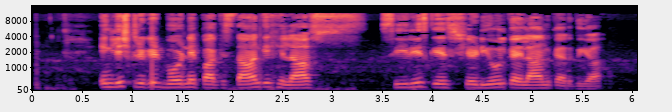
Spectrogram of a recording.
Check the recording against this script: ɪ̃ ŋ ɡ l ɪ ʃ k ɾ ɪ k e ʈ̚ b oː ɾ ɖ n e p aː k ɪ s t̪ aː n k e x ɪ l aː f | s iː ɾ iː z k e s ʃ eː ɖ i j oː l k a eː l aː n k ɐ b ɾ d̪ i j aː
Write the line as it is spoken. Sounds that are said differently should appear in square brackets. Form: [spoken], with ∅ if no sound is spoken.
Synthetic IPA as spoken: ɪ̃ ŋ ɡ l ɪ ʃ k ɾ ɪ k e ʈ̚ b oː ɾ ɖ n e p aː k ɪ s t̪ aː n k e x ɪ l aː f | s iː ɾ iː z k e s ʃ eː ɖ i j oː l k a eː l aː n k ɐ [∅] ɾ d̪ i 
